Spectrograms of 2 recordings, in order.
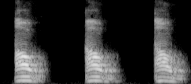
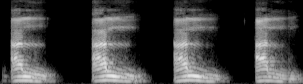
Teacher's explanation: kalau ro dia dinaikkan ke atas ro atau ar ar ar sedangkan Al dimerengkan ke kanan atau ke kiri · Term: inhiraf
